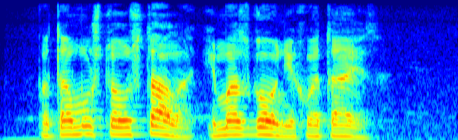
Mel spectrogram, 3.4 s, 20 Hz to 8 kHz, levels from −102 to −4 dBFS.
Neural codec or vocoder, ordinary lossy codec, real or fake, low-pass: none; none; real; 7.2 kHz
